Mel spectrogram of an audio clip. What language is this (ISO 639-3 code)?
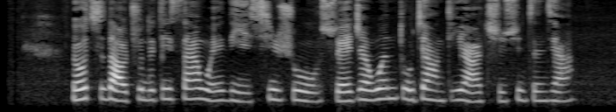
zho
